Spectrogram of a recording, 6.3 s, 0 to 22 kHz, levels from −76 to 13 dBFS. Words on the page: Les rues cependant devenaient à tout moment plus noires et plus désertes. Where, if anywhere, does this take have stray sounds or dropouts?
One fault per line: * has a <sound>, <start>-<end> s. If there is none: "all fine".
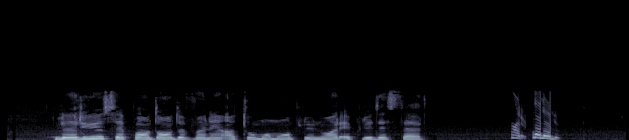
* has a chirp, 5.1-5.6 s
